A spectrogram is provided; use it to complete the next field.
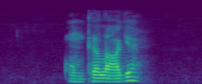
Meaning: something that is or lies underneath, at the base, specific uses include: 1. an underlay, a layer on which something else rests 2. a pad, mat, e.g. a blotter
- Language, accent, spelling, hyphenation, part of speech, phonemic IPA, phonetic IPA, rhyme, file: German, Austria, Unterlage, Un‧ter‧la‧ge, noun, /ˈʊntərˌlaːɡə/, [ˈʔʊn.tɐˌlaː.ɡə], -aːɡə, De-at-Unterlage.ogg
